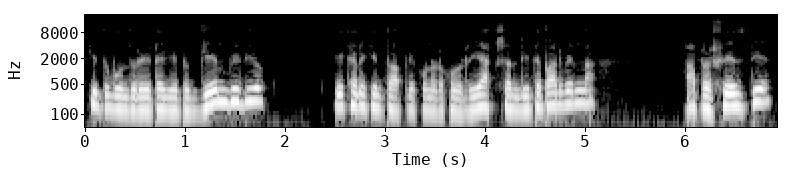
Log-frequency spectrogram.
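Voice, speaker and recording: A man's voice: a little high, fast talker, mellow, no echo, studio quality. A man narrating a step-by-step screen tutorial as host, often repeating himself and addressing viewers as friends.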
